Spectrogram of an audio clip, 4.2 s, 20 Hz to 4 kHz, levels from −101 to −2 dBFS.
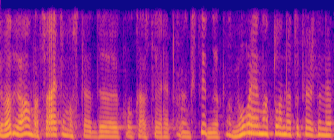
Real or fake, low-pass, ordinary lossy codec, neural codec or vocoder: fake; 3.6 kHz; AAC, 32 kbps; codec, 44.1 kHz, 3.4 kbps, Pupu-Codec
